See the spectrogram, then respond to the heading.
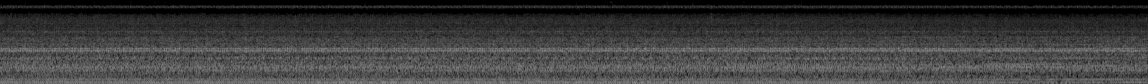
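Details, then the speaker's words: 2018 Jeep Wrangler JL, 2.0L turbo, after replacing the timing chain tensioner to cure a rattle on cold startup: even, steady idle with a faint constant high whistle and no chain rattle or ticking, quiet and healthy. "But the result is my engine is nice and quiet."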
